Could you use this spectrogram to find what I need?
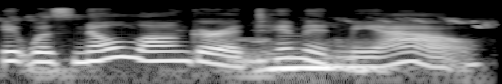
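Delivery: ordinary delivery, nothing marked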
